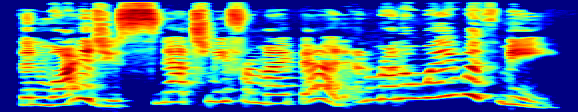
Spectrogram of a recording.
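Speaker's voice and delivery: put-on a curious little girl questioning the giant; Sophie's voice. Girl asking the giant why he snatched her.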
